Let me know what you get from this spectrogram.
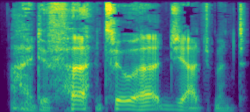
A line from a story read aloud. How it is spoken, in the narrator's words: chuckled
